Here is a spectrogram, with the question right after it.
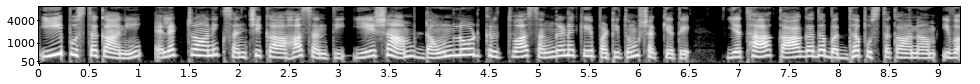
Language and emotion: Sanskrit, neutral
